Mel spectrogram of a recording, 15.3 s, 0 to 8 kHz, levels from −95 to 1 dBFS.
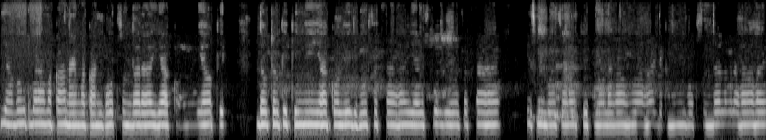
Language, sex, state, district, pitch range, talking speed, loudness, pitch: Hindi, female, Bihar, Purnia, 225-235 Hz, 145 wpm, -26 LUFS, 230 Hz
